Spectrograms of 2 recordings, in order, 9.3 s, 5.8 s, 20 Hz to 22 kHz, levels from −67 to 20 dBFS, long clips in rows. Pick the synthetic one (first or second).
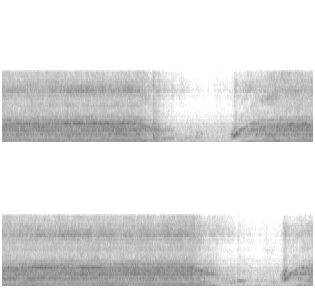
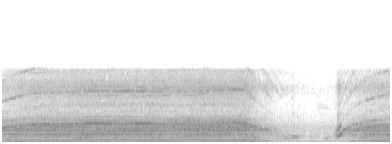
first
